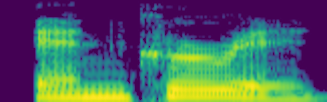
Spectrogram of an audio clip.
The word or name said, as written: encourager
